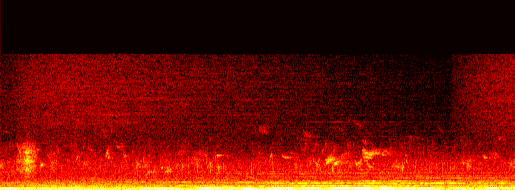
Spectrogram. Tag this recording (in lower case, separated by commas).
ambient music, music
